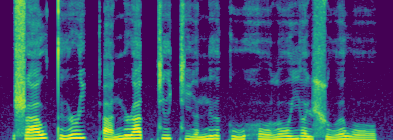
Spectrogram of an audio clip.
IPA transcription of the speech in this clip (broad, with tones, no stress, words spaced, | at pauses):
ʂaː˧˥wt̪ɨ˨˩˦ɹi˦˥k̚ ʔa˨˩˦nɹa˦˥t̚ cɨ˧ci˨˩ə̯nɨ˧ə̯ku˨˩˦ ho˨˩lo˧ jə˨˩j ʂu˨˩˦ə̯wo˨˩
